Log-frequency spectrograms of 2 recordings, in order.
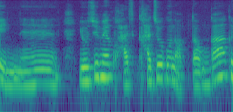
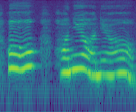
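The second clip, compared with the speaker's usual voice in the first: much higher, louder startled cries; 7 semitones higher, 7 dB louder than usual. Retold or imitated. Willy startled after bumping into Hugh, surprised protest. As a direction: jump in surprise, then protest. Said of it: "윌리가 깜짝 놀란 거예요".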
